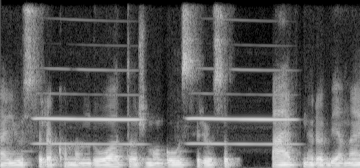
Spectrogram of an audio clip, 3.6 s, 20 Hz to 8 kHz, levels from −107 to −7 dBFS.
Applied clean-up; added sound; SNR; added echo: none; Wind instrument, woodwind instrument; 11 dB; none.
